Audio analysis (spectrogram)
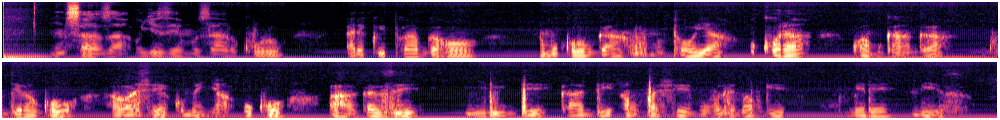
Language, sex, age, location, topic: Kinyarwanda, male, 18-24, Kigali, health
